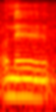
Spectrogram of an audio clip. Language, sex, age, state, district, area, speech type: Gujarati, female, 45-60, Gujarat, Rajkot, urban, spontaneous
